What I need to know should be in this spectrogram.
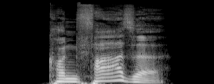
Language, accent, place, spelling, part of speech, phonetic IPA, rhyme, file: German, Germany, Berlin, konphase, adjective, [kɔnˈfaːzə], -aːzə, De-konphase.ogg
- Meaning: inflection of konphas: 1. strong/mixed nominative/accusative feminine singular 2. strong nominative/accusative plural 3. weak nominative all-gender singular 4. weak accusative feminine/neuter singular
